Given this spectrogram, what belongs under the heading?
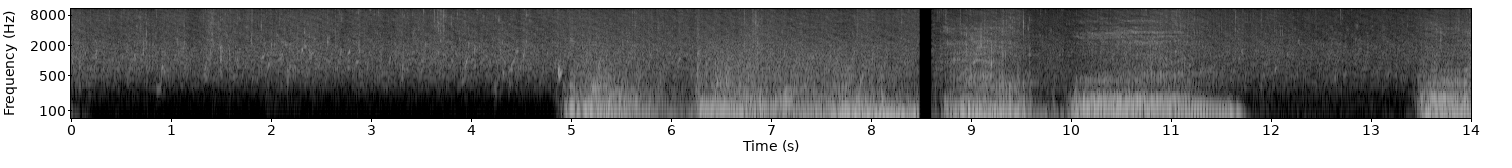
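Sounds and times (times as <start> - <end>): steady rain hiss: 5.0 - 14.0.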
